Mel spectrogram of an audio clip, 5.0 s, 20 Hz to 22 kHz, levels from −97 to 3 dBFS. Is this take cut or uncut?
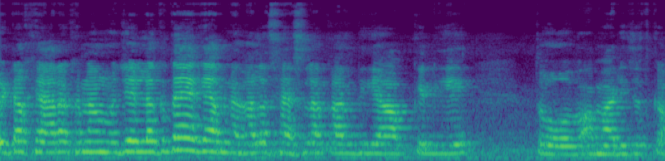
uncut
